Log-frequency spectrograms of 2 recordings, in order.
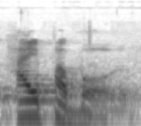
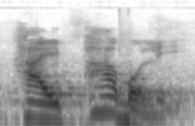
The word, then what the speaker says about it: hyperbole: or university level and please don't say hyperbowl hyper bow for exaggeration or exaggeration avoid that you say hyperbole hypoy not hyper you also say epy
